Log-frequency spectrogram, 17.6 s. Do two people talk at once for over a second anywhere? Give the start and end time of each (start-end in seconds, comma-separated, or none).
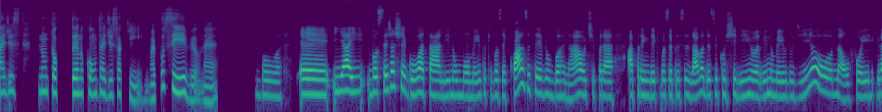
none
